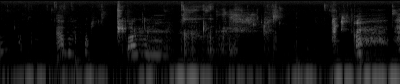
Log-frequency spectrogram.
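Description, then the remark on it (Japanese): Soft, wet chewing and squelching mouth noises made without the teeth touching, with the tongue flicking, arriving in a few uneven bursts with faint breathy sounds between them. “歯を当てないようにもぐもぐして、君の清掃を舌でコリって弾いちゃうの。”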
